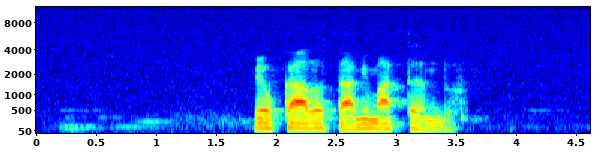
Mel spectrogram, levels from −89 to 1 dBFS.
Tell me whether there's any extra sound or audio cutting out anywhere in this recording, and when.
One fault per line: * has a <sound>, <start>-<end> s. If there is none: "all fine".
all fine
